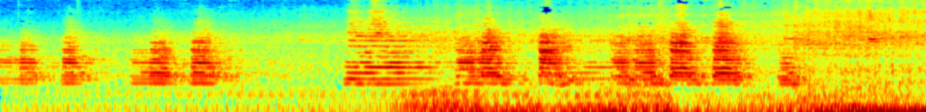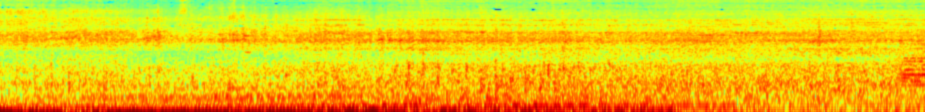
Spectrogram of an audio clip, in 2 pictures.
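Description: Amtrak passenger train passing close by, sounding its horn in several blasts, a couple of short ones and then a longer broken series, while its diesel locomotive's heavy rumble comes in and then eases as the bi-level passenger cars roll past. The horn sounds again near the end.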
